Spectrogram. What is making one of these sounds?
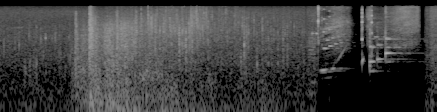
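A huge stone pillar crashes down with a deep rumble.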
